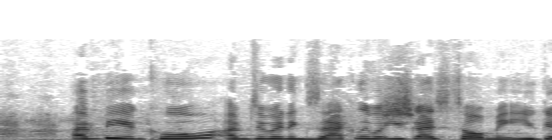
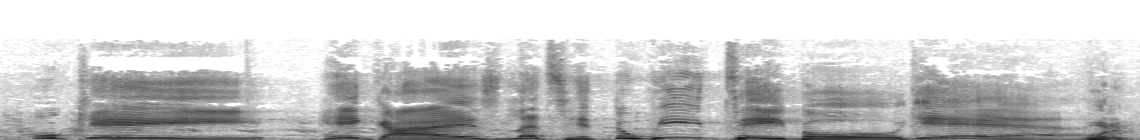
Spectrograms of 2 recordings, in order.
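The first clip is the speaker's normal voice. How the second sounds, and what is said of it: Put-on cool-guy accent. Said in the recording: “You gave me an accent. You gave me an attitude.”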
